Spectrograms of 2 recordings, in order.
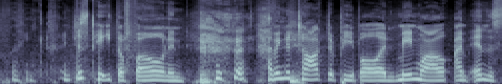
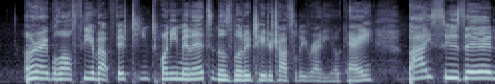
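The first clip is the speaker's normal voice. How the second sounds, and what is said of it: Overly nice customer-service phone voice. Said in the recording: “my customer service voice because I'll sound so nice”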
